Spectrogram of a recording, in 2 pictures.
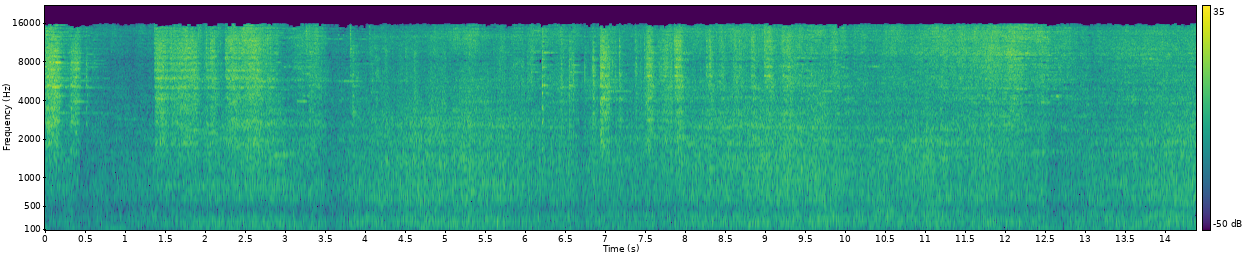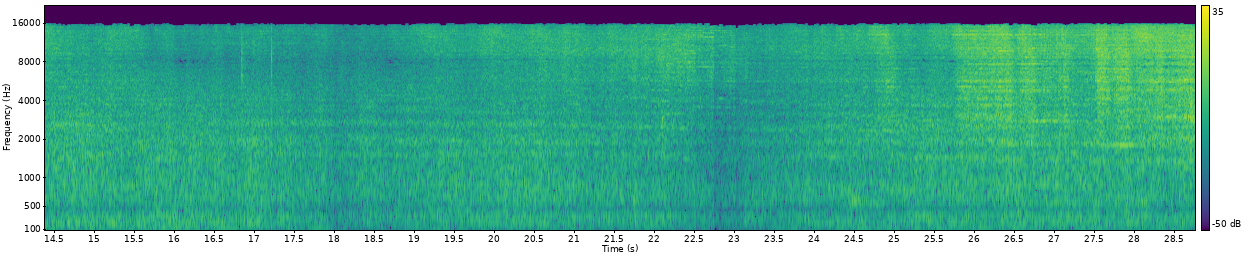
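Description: Double-stack intermodal container freight train running past close by: a steady noise of steel wheels on the rails and clattering cars, with thin high wheel squeals, one clearer near the end.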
